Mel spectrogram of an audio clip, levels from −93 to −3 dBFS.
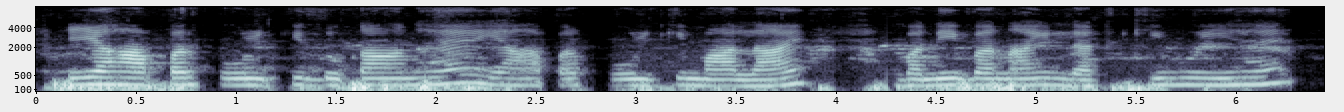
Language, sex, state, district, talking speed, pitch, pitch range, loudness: Hindi, female, Bihar, Jamui, 150 wpm, 190 Hz, 180-200 Hz, -19 LUFS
